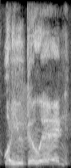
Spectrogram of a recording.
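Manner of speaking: high, slow, mocking yell; mock drill instructor. Drill instructor scolding a lost recruit, high mocking yell. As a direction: ham up a drill instructor's sneer. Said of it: "he's like".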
